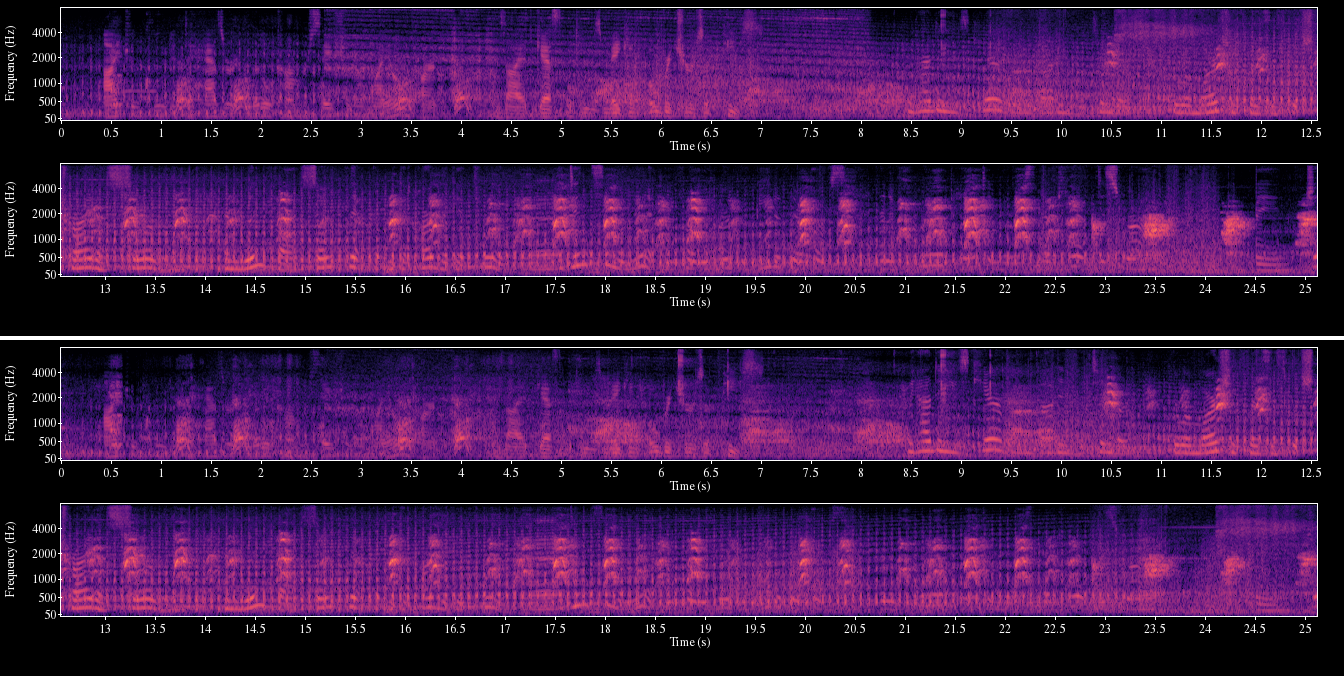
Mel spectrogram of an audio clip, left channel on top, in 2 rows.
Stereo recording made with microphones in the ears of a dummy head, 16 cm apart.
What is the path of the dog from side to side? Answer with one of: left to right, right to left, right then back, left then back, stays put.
right to left.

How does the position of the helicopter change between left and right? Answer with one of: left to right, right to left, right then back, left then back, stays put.
left to right.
